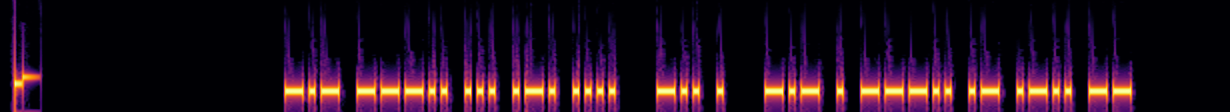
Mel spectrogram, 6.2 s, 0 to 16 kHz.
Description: Morse code, heard as a keyed tone, about 40 wpm, 700 Hz. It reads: K8SRH DE KE8ALM
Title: USA Callsign DE Callsign 40wpm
